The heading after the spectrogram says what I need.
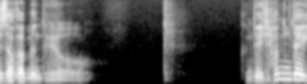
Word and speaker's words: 현대: 현대를 미국 사람들이 뭐라고 발음해요? 현다이, 그죠? 굳이 우리가 막 노노노 현대, follow me 현대.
